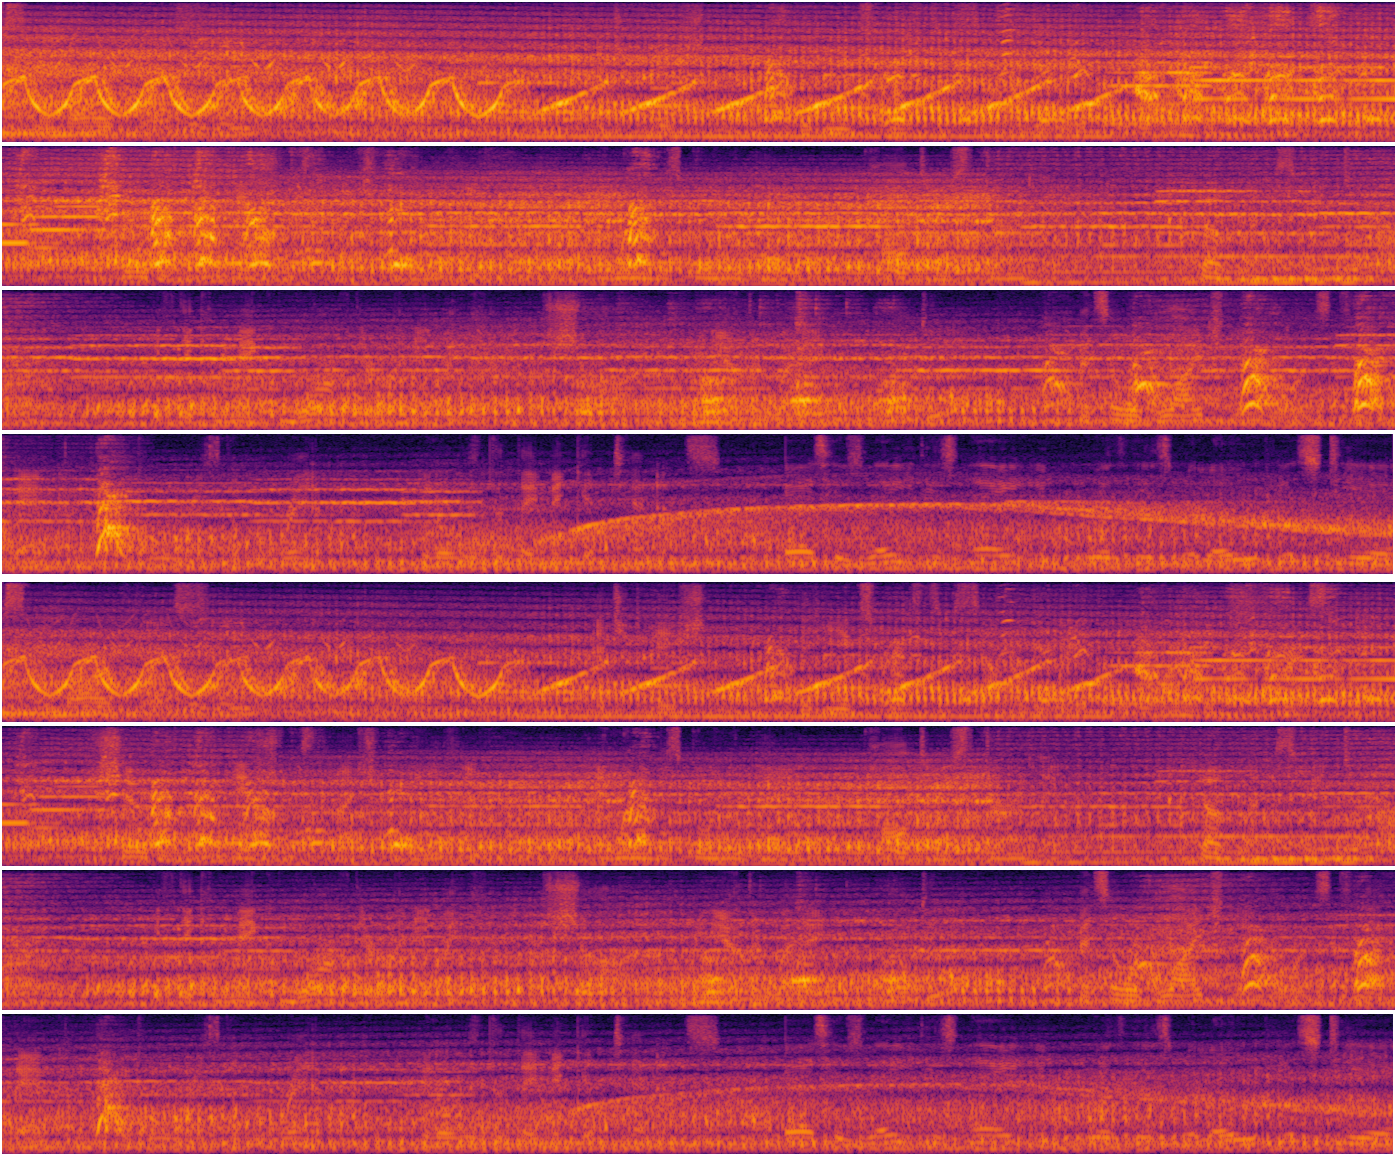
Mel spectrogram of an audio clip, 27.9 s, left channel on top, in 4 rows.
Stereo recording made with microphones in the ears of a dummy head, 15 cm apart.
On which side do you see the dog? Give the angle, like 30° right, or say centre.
40° left.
